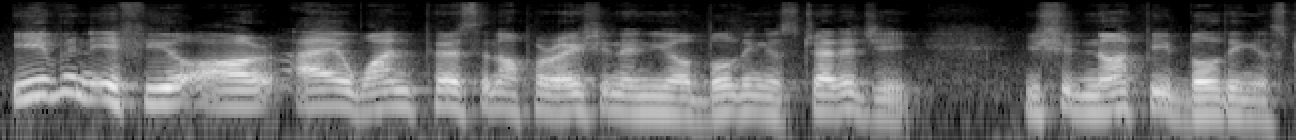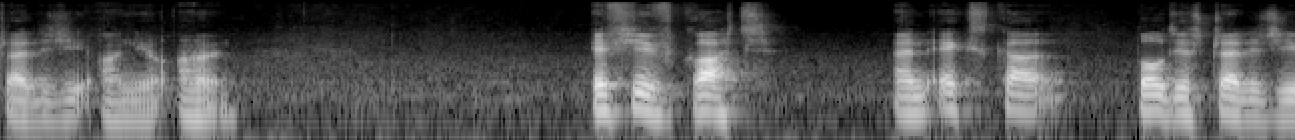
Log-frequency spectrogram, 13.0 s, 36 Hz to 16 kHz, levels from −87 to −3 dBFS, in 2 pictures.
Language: English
